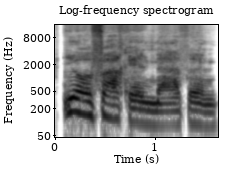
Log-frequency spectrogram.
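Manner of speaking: slow, drawn-out mocking jeer; mock drunken taunt. Acts out drunk recruit's taunt.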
